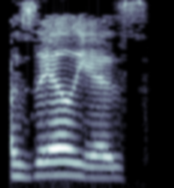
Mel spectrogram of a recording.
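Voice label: "azaleas", British English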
